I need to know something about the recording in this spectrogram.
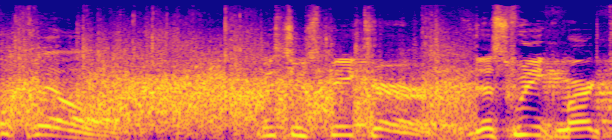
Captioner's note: some Applause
